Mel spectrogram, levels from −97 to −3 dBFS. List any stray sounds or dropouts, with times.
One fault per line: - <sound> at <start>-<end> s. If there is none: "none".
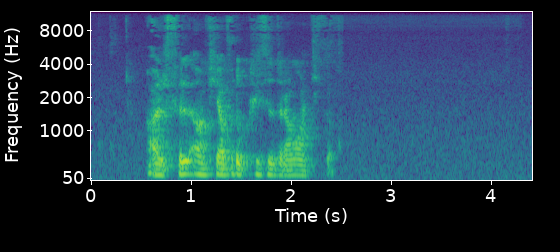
none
